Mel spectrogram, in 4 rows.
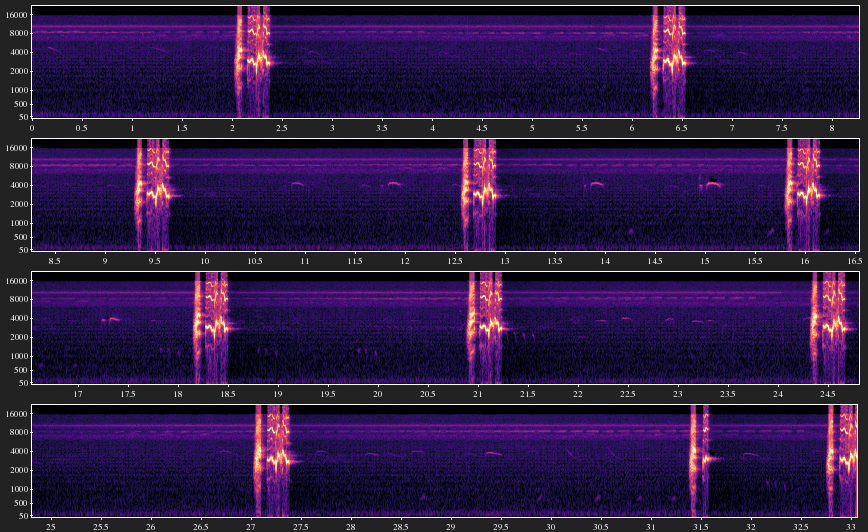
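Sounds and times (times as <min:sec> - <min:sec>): faint bird chirps: 0:01.2 - 0:03.0, 0:04.0 - 0:07.3, 0:08.1 - 0:24.8, 0:26.6 - 0:33.0
bird calling loud phrases: 0:02.0 - 0:02.4, 0:06.2 - 0:06.6, 0:09.3 - 0:09.7, 0:12.6 - 0:13.0, 0:15.0 - 0:16.2, 0:18.2 - 0:18.6, 0:20.9 - 0:21.3, 0:24.3 - 0:24.7, 0:27.0 - 0:27.4, 0:29.9 - 0:31.6, 0:32.8 - 0:33.0.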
